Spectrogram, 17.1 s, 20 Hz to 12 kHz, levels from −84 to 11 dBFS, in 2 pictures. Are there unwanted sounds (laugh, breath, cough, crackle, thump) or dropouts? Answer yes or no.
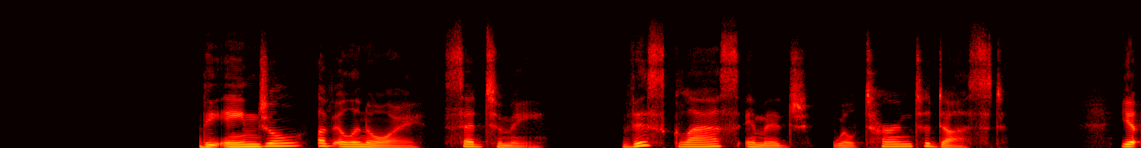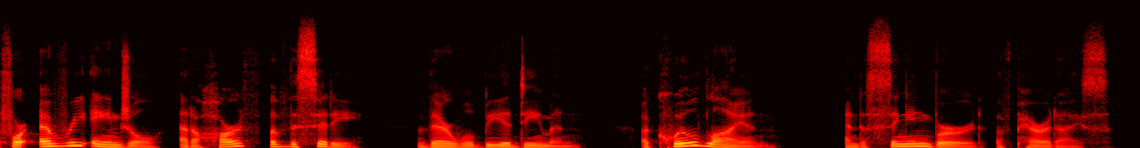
no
